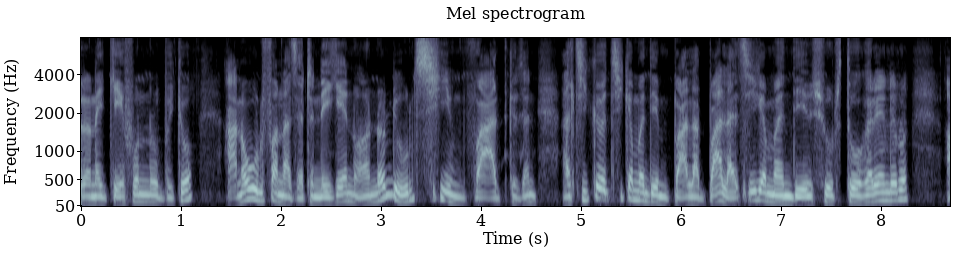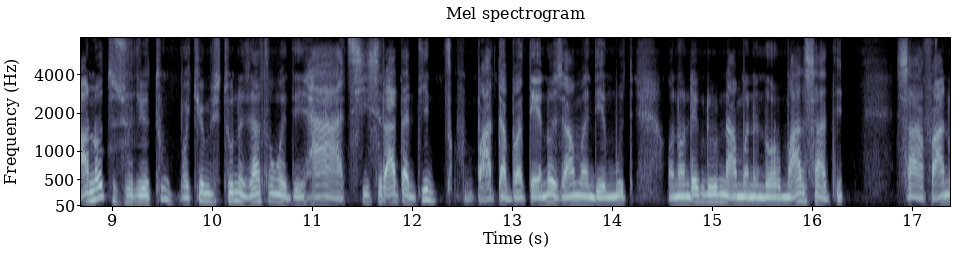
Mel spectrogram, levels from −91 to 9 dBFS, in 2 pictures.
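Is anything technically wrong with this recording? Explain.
Yes, there is gain pumping throughout the speech. The gain ducks by around 10 dB under each loud sound, which squashes the dynamics. This is likely a microphone gain set far too high, with a fast limiter clamping down on peaks. A noise gate would cut the gaps toward silence.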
